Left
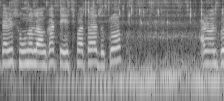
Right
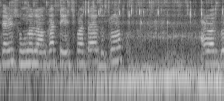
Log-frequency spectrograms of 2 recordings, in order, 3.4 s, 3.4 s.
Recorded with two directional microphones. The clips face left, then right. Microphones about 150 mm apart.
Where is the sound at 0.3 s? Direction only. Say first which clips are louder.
Left 11 dB; 90° left.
